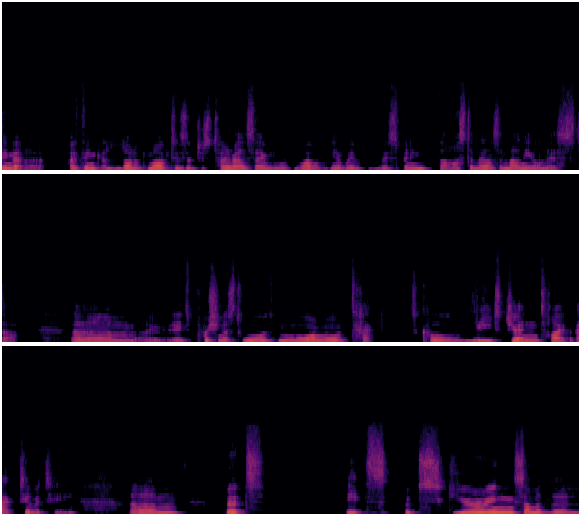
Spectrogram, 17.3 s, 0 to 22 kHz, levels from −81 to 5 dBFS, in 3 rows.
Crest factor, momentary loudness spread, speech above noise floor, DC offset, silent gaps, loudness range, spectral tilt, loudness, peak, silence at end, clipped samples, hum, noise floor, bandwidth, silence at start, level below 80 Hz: 20 dB; 13 LU; over 50 dB; under 0.1%; 6.03-6.11 s, 6.42-6.46 s, 9.59-9.86 s, 13.61-13.78 s, 14.21-14.98 s; 4 LU; -6 dB/octave; -41 LUFS; -20 dBFS; 0 s; under 0.1%; none; under -90 dBFS; 12 kHz; 0 s; -74 dBFS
